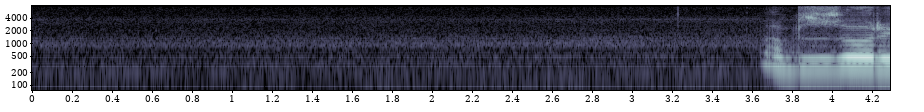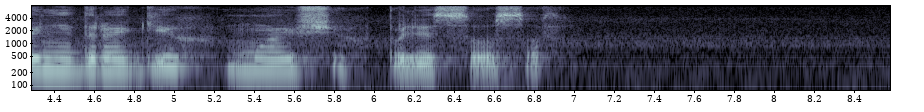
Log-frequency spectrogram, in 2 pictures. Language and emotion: Russian, neutral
